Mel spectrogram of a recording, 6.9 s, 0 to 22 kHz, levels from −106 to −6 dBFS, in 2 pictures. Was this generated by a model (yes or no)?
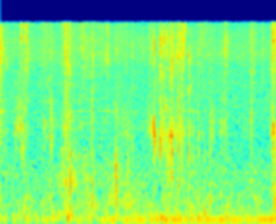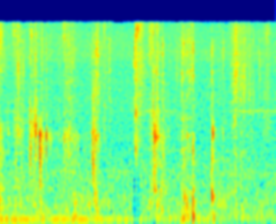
no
